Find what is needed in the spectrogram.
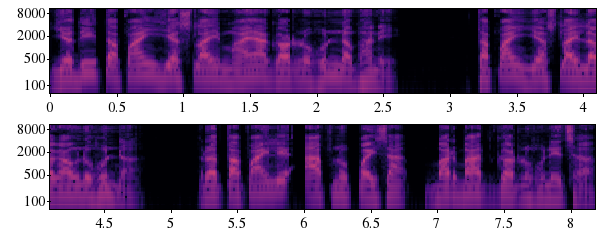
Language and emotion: Nepali, neutral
